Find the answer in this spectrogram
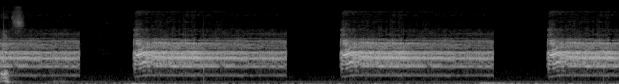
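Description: A man screaming one long, steady, high-pitched yell, heard four times over with short silent gaps between. The repeats are identical because a two-second clip is looping.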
